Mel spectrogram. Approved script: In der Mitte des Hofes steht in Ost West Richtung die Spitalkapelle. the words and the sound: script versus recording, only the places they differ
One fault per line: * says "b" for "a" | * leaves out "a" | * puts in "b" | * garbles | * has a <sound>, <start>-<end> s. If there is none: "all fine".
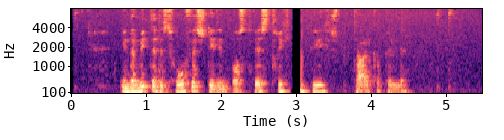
* has a dropout, 2.9-3.1 s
